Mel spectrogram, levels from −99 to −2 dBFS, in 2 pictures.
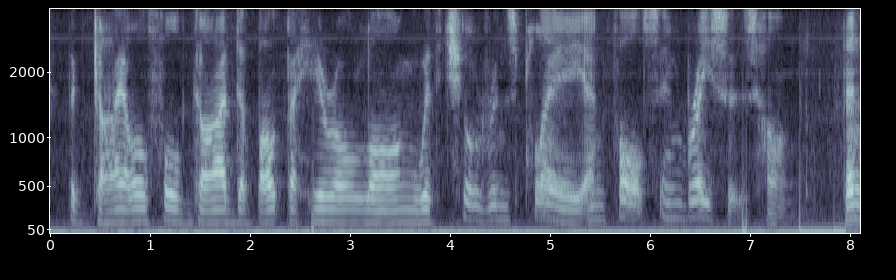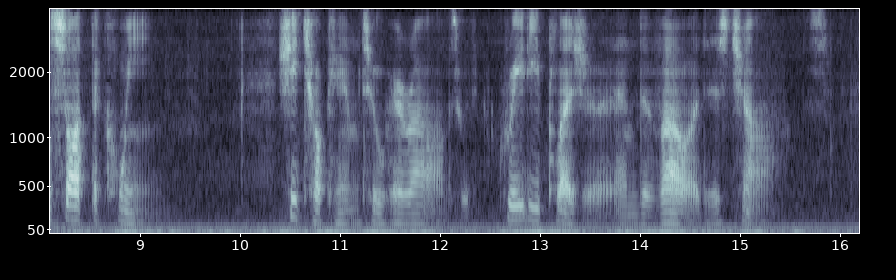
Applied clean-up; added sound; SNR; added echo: none; none; none; none.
